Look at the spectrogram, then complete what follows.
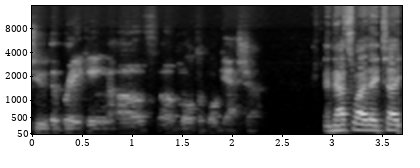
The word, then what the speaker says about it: geas: It's pronounced Gesh, but spelled Geas. I've taken to just pronouncing it Gace, because otherwise, if I say Jesh or Gesh, however people want to say it, it's fair.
